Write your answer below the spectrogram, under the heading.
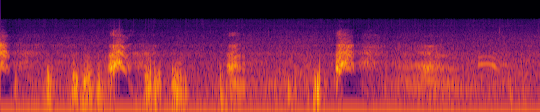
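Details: Terrier named Max out in Ulm barks three times at roughly one-second intervals, short loud yaps over murmuring voices and street background.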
